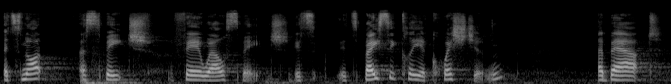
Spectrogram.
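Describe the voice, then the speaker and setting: An Australian woman speaks slowly as a senator objecting in debate. Her phrasing is short, pointed and insistent. Long reverb places her in a large chamber. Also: medium pitch. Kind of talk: raising objections in parliamentary debate.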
